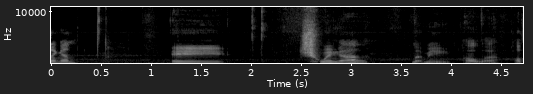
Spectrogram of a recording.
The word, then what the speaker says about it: chwinga: god yeah yeah i think it's like supposed to be like uh chwinga but i kind of like qinghua i don't know why i like sticking an extra w i just feel like it's pronounced better that way even if it's wrong i mean i like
